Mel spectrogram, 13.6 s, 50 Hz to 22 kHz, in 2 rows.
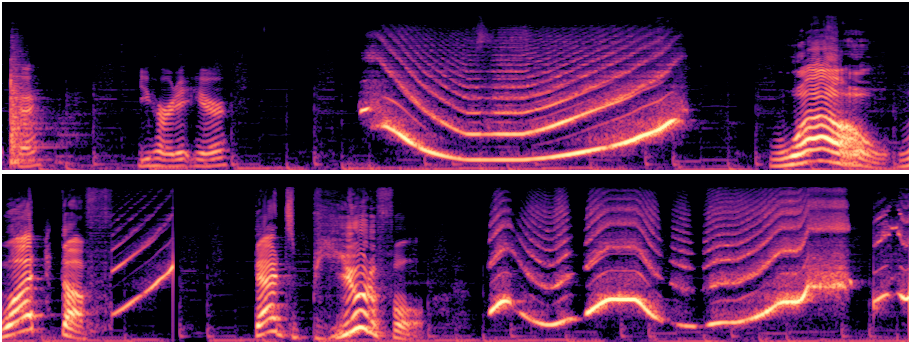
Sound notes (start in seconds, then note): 2.6 whistle slides; 10.4 whistle slides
